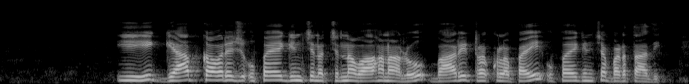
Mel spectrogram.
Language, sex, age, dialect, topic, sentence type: Telugu, male, 31-35, Telangana, banking, statement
